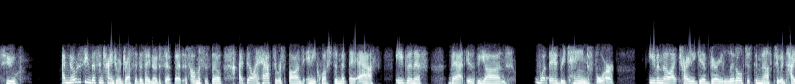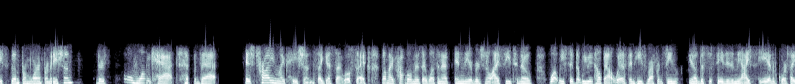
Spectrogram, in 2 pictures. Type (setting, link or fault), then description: link, phone line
